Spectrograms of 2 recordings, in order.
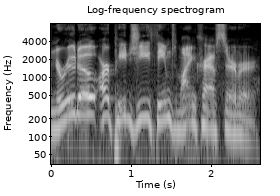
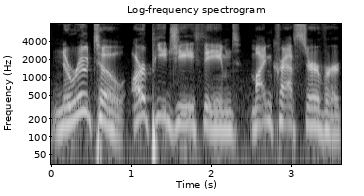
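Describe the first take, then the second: First: It is read at normal speed. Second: It is said slowly, word by word.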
